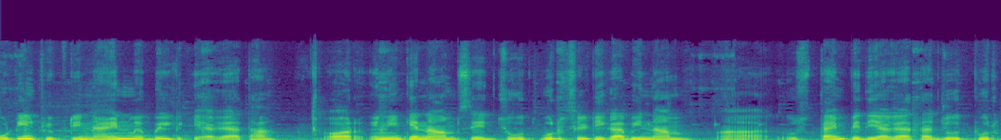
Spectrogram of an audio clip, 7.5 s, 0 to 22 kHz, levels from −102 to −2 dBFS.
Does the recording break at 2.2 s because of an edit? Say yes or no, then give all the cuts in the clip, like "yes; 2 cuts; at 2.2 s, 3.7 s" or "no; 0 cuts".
no; 0 cuts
